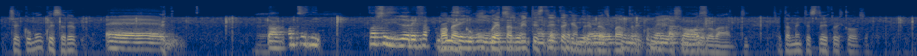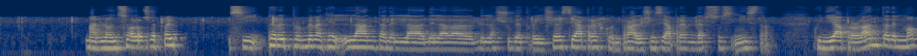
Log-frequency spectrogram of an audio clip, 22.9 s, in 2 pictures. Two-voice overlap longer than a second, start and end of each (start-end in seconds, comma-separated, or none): 5.5-8.8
